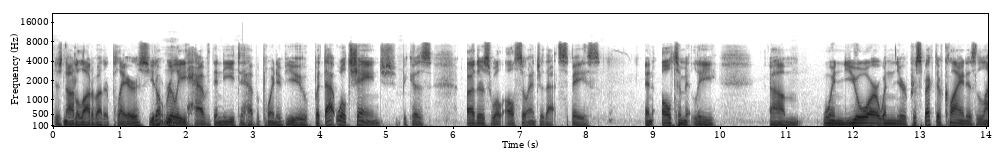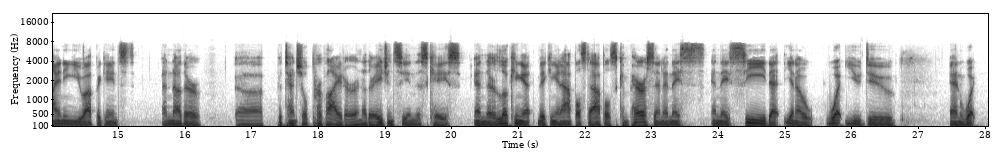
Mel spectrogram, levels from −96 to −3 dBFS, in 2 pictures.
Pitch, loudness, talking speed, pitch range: 80 Hz, -22 LUFS, 165 wpm, 75-90 Hz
